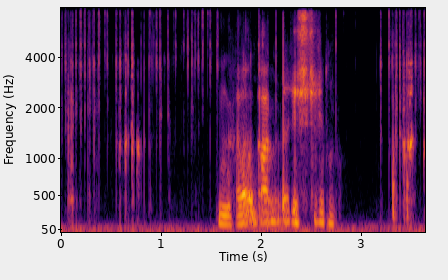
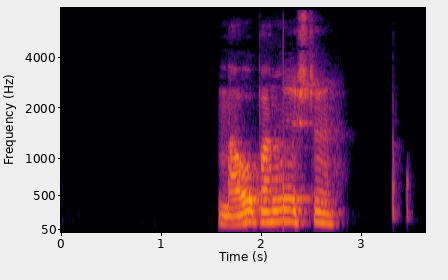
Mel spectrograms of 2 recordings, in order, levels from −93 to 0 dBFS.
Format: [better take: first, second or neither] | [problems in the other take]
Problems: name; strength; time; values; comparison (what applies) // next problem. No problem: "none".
second | noise reduction (neural diffusion model UNIVERSE++)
